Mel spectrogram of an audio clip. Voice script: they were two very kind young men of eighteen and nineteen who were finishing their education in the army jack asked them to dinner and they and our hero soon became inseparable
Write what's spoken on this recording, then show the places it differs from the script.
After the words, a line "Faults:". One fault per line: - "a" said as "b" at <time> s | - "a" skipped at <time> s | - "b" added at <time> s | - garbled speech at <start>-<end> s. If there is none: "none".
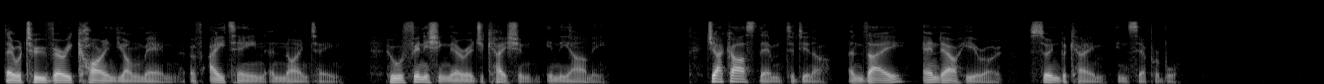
they were two very kind young men of eighteen and nineteen who were finishing their education in the army jack asked them to dinner and they and our hero soon became inseparable
Faults:
none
